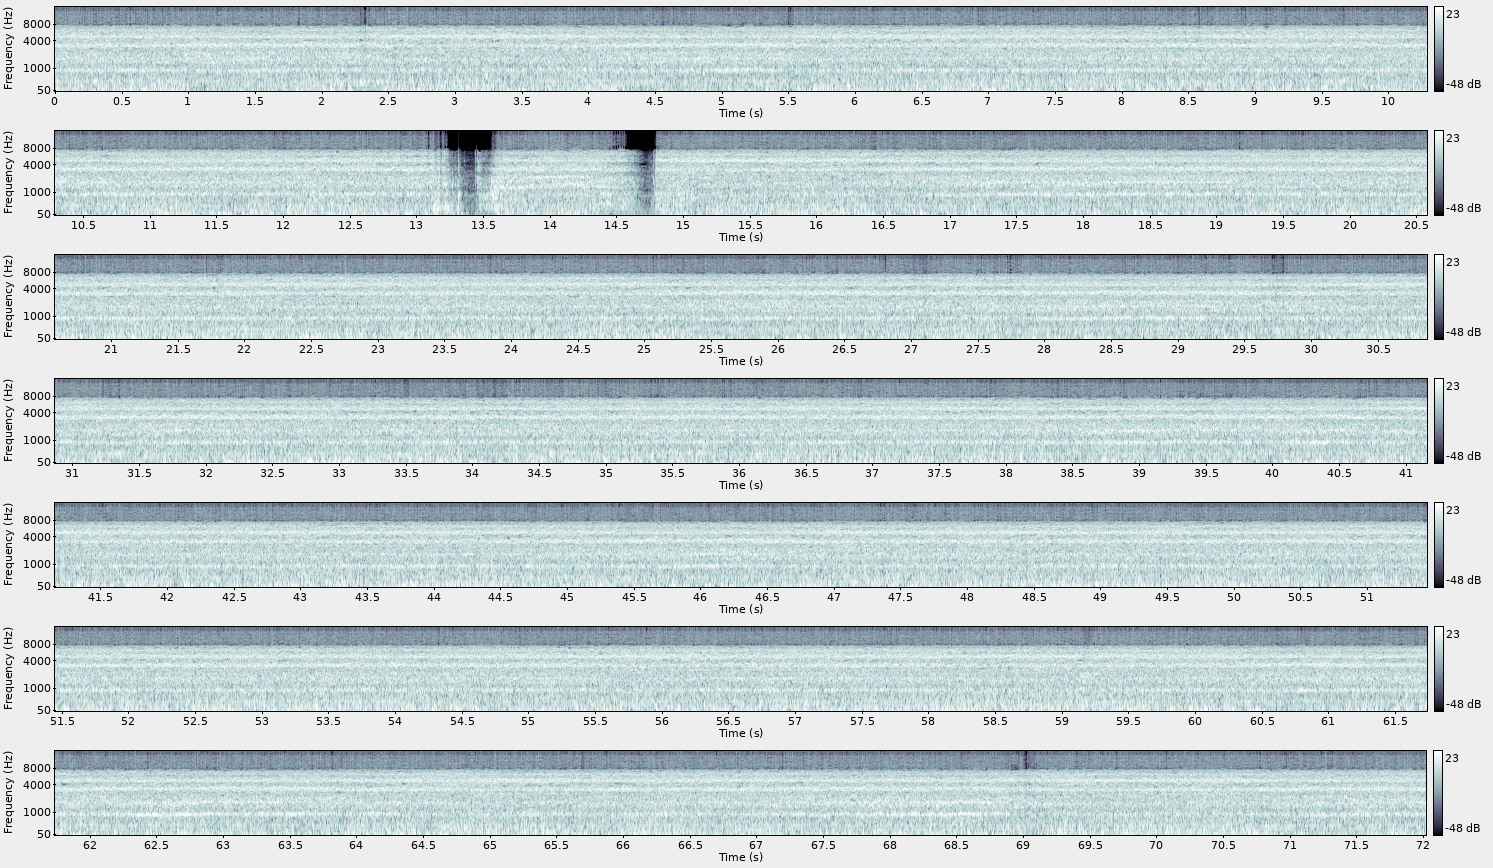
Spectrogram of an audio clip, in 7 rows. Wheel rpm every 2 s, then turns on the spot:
230, 220, 220, 230, 230, 230, 180, 120, 210, 230, 230, 230, 230, 230, 230, 220, 230, 230, 230, 230, 220, 230, 230, 230, 220, 230, 240, 230, 230, 220, 230, 220, 220, 230, 220, 220.
none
